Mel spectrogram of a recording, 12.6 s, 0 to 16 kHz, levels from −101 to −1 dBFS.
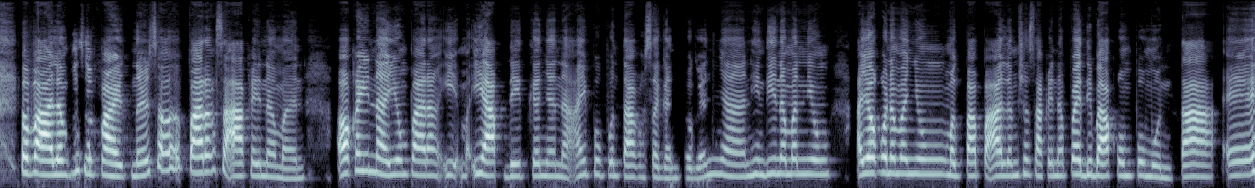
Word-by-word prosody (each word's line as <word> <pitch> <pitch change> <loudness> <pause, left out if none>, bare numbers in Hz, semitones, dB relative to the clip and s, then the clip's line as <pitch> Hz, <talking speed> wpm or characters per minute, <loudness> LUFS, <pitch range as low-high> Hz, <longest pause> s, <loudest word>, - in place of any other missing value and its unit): ipapaalam 270 -4 +6
pa 330 - -6
sa 285 -5 -5
partner. 245 -2 +3
So, 360 0 -1
parang 315 +1 +6
sa 285 - +4
akin 245 0 -1
naman, 195 -2 -9 0.3
okey 340 +3 +4
na 275 -3 +1
yung 275 0 -5
parang 260 -3 0 0.3
i-update 250 -4 +1
ka 245 0 -7
niya 240 -1 -7
na, 215 -1 -8
ay 260 +2 -8
pupunta 245 -4 -5
ako 215 - -15
sa 220 -2 -9
ganito 200 0 -12
ganyan. 240 +1 -7
Hindi 275 +1 -6
naman 285 0 -4
yung 275 0 -7 0.2
ayoko 295 +3 +3
naman 290 -1 -2
yung 280 -1 -6
magpapaalam 245 0 0
siya 275 +1 -9
sa 245 -1 -4
akin 245 0 -7
na - - -19
pwede 265 -1 -2
ba 245 0 +5
akong 250 -1 -7
pumunta, 230 -1 -1
eh 260 +5 -3
255 Hz, 185 wpm, -18 LUFS, 240-280 Hz, 0.3 s, ipapaalam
